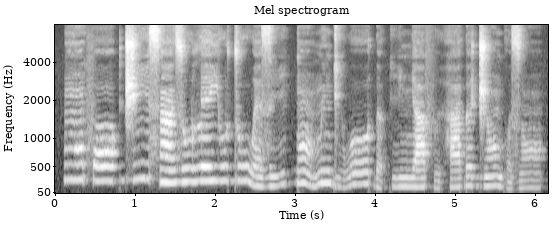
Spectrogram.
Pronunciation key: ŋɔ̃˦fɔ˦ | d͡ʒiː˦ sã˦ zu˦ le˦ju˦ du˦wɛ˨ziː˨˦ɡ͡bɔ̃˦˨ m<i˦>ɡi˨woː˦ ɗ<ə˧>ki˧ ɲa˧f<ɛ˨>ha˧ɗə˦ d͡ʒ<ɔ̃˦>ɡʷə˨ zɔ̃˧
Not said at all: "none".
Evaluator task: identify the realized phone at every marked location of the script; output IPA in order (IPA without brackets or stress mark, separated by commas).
ĩ˦, ə˨, ɨ˨, ɔ̃˦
